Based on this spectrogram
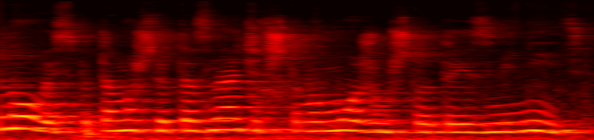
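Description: A woman speaks in a high pitch with ordinary pitch variation. Audible room echo and noticeable background noise fill the recording. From the West. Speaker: psychologist. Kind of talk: talk to audience.

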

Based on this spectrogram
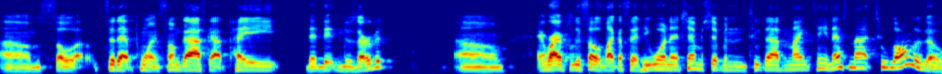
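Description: On a very clean recording with a silent background, a man with an American accent speaks at a moderate pace. He has a plain, everyday voice, a medium pitch and lively intonation. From Michigan. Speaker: podcast host guest. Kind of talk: casual chat.

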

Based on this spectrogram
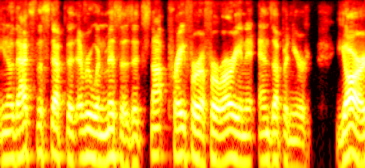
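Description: At a fairly quick pace, a man speaks in an unremarkable speaking voice of medium pitch. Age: 40s. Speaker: motivational speaker. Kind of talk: interview.

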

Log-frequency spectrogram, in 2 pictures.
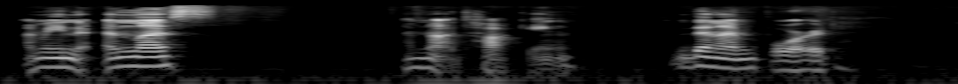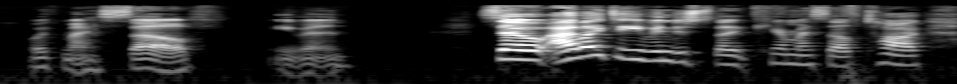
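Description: A woman's very deep, low voice with vocal fry, at a fairly slow pace, with very wide pitch swings, big swings in loudness, and long, frequent pauses. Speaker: podcast co-host and salon employee. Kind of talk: casual chat. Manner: shaky voice when emotional.

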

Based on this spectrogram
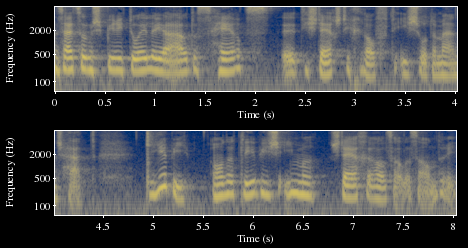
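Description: An unremarkable speaking voice at a moderate pace with ordinary pitch variation. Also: woman, medium pitch for a woman. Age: 60s. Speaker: journalist and podcast host. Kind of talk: casual chat.

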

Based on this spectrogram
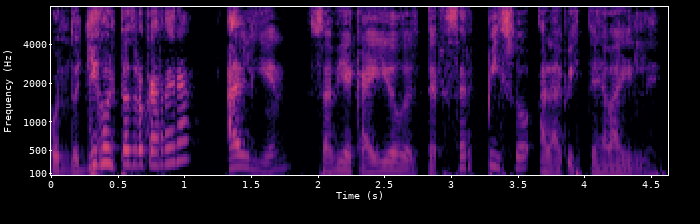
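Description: A fairly quick man's voice, dark and mellow in tone, with very wide pitch swings. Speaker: podcast host and streamer. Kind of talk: casual chat. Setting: live stream.

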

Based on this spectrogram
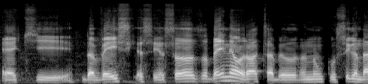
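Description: This man talks at a very fast pace with ordinary pitch variation, recorded with a dry, close sound and no echo. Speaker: podcast co-host. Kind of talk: casual chat.

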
